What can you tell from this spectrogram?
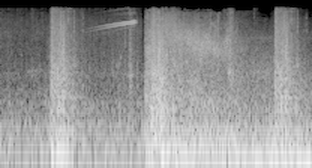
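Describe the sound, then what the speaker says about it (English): Sticky grenade going off in a Halo game: a heavy booming blast that rumbles on under ongoing combat noise, after a few softer thuds. "I threw a sticky grenade"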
